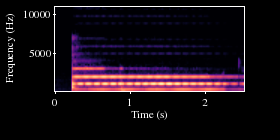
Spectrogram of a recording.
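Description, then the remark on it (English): A gong is struck once, a single loud metallic strike ringing out with steady sustained tones that hum and slowly fade over a couple of seconds, with no voices. “But now I think we should do a gong.”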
